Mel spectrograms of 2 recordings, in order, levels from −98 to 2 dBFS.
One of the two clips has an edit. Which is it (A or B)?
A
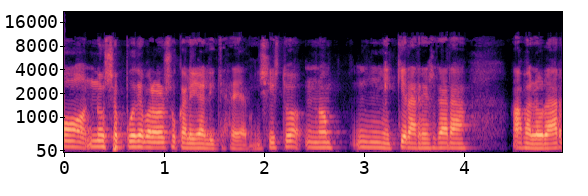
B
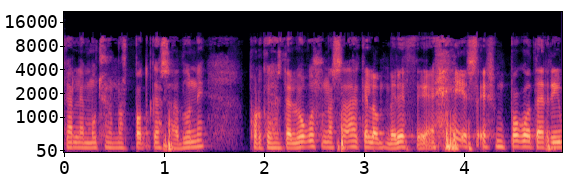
A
